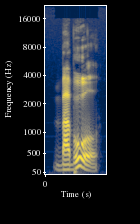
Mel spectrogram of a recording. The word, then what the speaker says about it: Babul: Okay, now we have Babul, B-A-B-U-L. The emphasis is on the second syllable.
